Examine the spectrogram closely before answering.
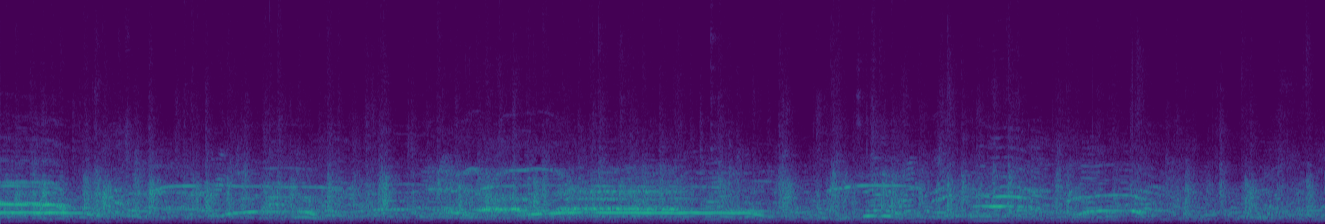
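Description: A band plays live music.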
